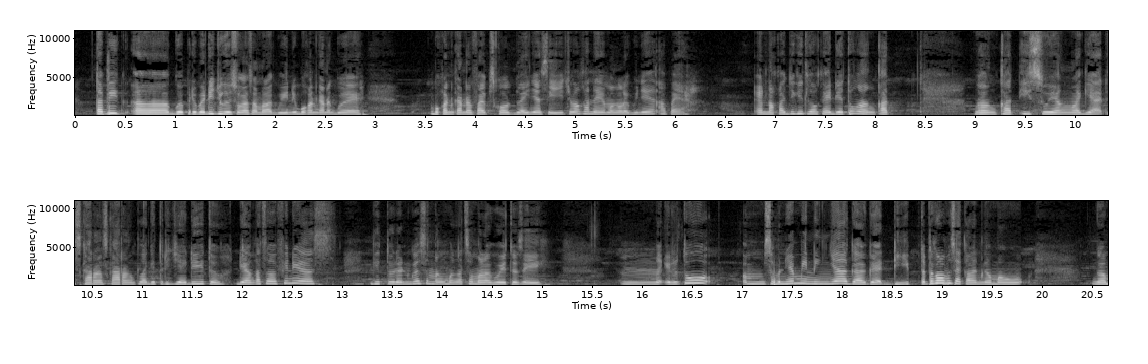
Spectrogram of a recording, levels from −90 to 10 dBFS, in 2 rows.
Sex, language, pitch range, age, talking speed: female, Indonesian, 225-275 Hz, 20-39, 200 wpm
